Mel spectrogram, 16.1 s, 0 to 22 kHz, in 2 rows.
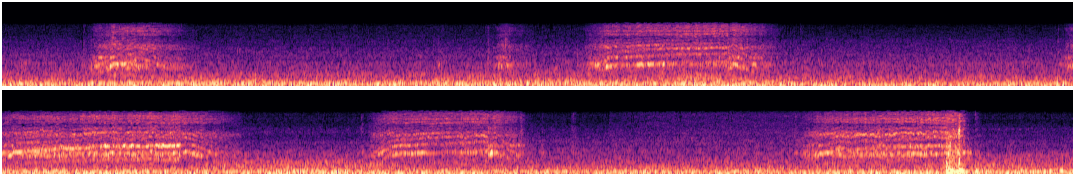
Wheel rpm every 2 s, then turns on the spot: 20, 0, 70, 0, 100, 40, 10, 80.
12-14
